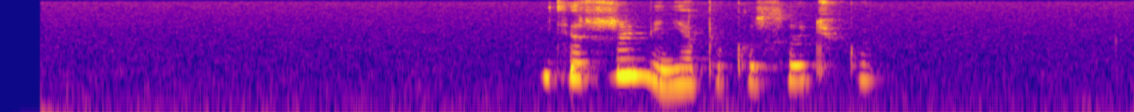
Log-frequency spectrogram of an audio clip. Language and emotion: Russian, sad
